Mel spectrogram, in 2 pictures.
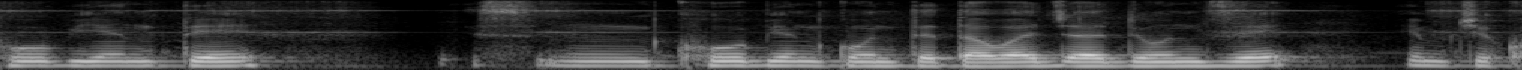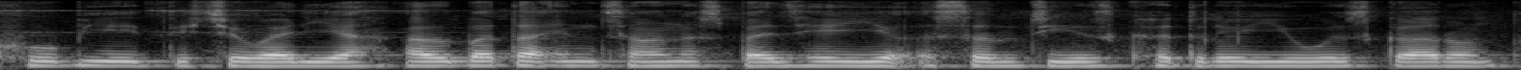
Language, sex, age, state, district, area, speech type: Kashmiri, male, 18-30, Jammu and Kashmir, Kupwara, rural, spontaneous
